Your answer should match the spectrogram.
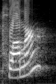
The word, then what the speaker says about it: plumber: and plumber or Plumbing I know that the Envy is not actually at the end of those last two words but you can add the ending ER or ing here without changing the pronunciation so the B is still silent in those words here's a crazy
